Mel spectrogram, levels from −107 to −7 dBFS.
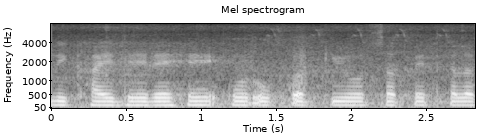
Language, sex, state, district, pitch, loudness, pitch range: Hindi, male, Chhattisgarh, Bilaspur, 130 Hz, -15 LUFS, 130-135 Hz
